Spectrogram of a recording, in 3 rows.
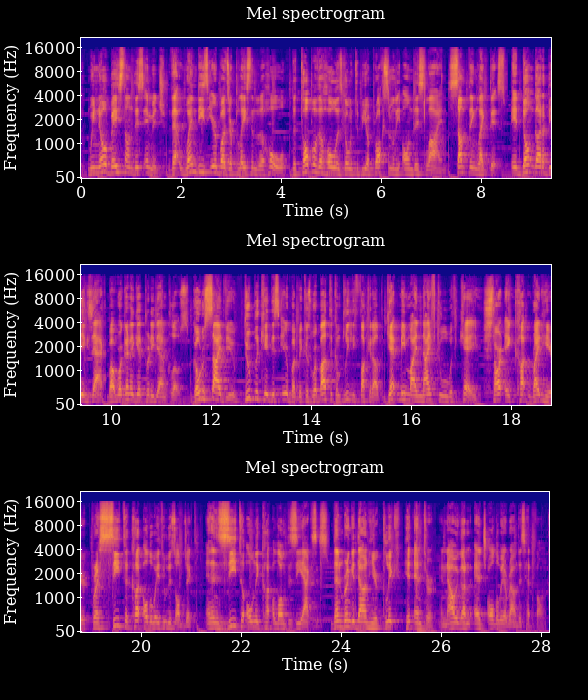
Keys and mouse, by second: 4.1 Tab, 4.1 1, 4.1 z, 4.7 b, 8.5 Tab, 8.5 ctrl+s, 11.5 KP_3, 12.0 Tab, 12.3 shift+middle click, 12.5 ctrl+z, 12.5 x, 12.5 a, 12.5 b, 12.7 shift+d, 13.7 g, 14.7 click, 15.4 Tab, 15.4 z, 16.0 ctrl+s, 16.2 a, 25.8-27.7 middle drag, 25.8 z.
